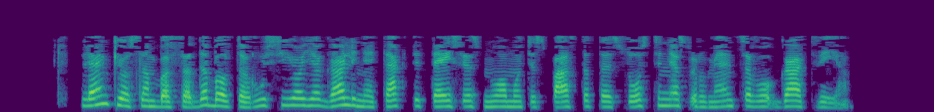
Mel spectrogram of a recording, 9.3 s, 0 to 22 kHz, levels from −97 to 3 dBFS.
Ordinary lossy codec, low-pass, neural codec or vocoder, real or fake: MP3, 24 kbps; 7.2 kHz; none; real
